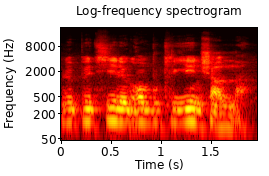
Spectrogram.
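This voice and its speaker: A man's voice: medium pitch, steady tone, brisk, reverberant, a little hiss or hum. Man murmuring scripture, then reciting aloud. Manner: muttering asides, rising to loud recitation. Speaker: religious reader. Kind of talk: reading and commenting on scripture.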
